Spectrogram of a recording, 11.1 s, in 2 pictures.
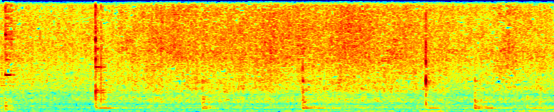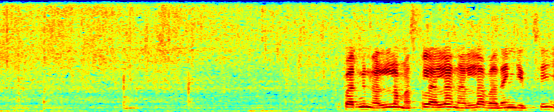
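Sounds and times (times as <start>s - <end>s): sauce sizzling in a pan: 0.0s - 11.0s
spatula knocking against pan: 4.2s - 7.6s.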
